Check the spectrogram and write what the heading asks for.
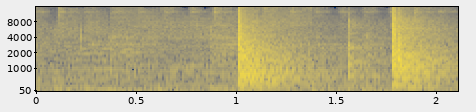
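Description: Thrown axes hitting wooden plank targets: two sharp, loud hits about three-quarters of a second apart, over background music.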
